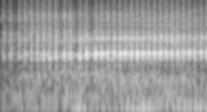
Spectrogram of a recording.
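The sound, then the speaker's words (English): A hydraulic drill hammers at a construction site in northern Paris where a steel-and-glass skyscraper is planned. It makes a rapid, evenly pulsing rattle that stays steady and moderately loud throughout. “A hydraulic drill rattles on a site in the north of Paris where there'll soon be a skyscraper made of four stacked steel and glass boxes.”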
